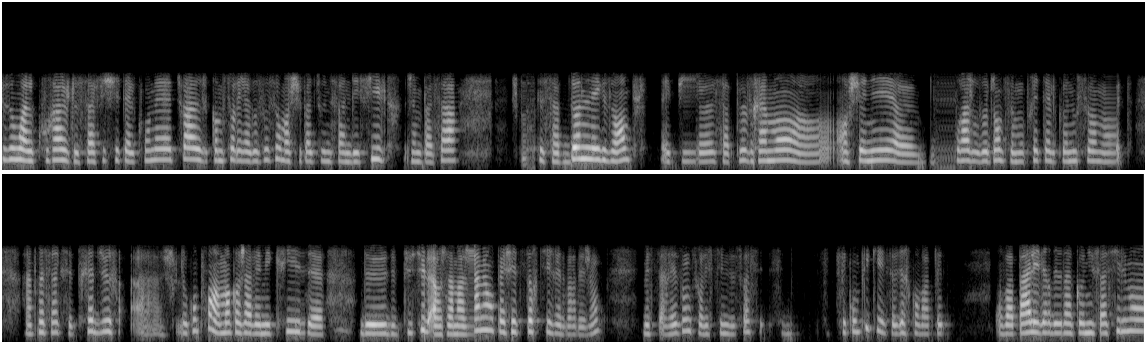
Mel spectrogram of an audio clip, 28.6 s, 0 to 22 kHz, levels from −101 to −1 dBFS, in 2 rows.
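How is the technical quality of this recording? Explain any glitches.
The quality is limited: the speech has gone through a narrowband iLBC codec and has seven dropouts where iLBC frames were lost.

The iLBC codec is present throughout. Each short frame is coded on its own, and the band is held to about 250 Hz to 3.4 kHz. The speech sounds plainly rough and synthetic, consistent with the 15.2 kbps mode. On a spectrogram there is an empty region above 3.4 kHz and a thin low end.

Lost iLBC frames occur at 6.52–6.68 s (140 ms), 8.54–8.73 s (180 ms), 11.66–11.94 s (260 ms), 13.82–13.96 s (120 ms), 17.93–18.09 s (scattered, longest run about 40 ms), 20.14–20.22 s (60 ms) and 27.50–27.55 s (40 ms). The decoder repeats the last pitch cycle mixed with noise, so each gap is heard as a held, buzzy vowel, and the speech recovers at once. On a spectrogram each gap shows as flat repeated harmonic bands. 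In the waveform it is an evenly repeating stretch, fading in the longer gaps.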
